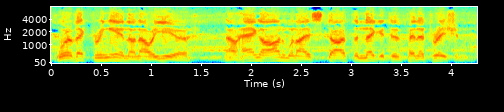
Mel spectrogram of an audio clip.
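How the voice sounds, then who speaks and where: An actor playing an excitable, driven scientist piloting a time machine, urgent and theatrical, in an old-time radio drama. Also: male voice, mid-range voice, fairly quick, close to an everyday voice. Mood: tense, urgent. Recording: dull, very noisy old radio recording.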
